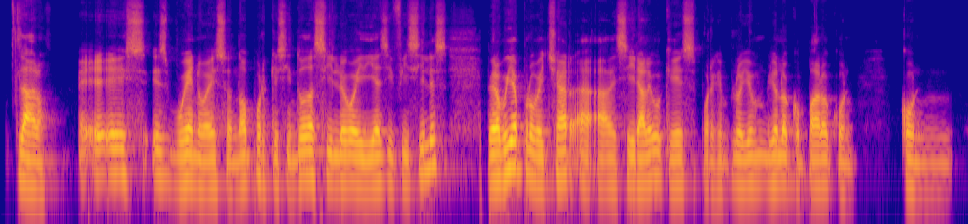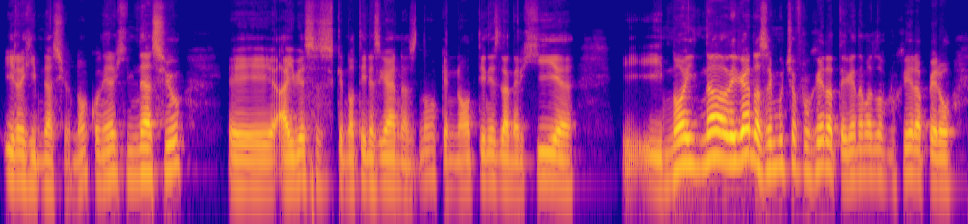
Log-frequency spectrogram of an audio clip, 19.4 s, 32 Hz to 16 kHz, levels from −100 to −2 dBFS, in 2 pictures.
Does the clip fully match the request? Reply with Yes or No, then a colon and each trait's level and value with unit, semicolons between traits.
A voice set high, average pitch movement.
No: low, 110 Hz; average, 3.8 semitones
